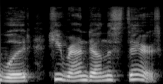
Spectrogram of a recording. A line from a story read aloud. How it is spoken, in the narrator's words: Chris said frantically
